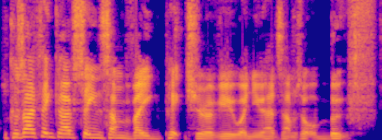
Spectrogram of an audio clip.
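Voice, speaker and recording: A man's voice: medium pitch, very animated, brisk, bright, forceful tone. A middle-aged man co-hosting a podcast, chatting casually and rambling through music trivia. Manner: rambling, digressive, trivia-heavy. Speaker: podcast co-host. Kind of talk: casual chat.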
